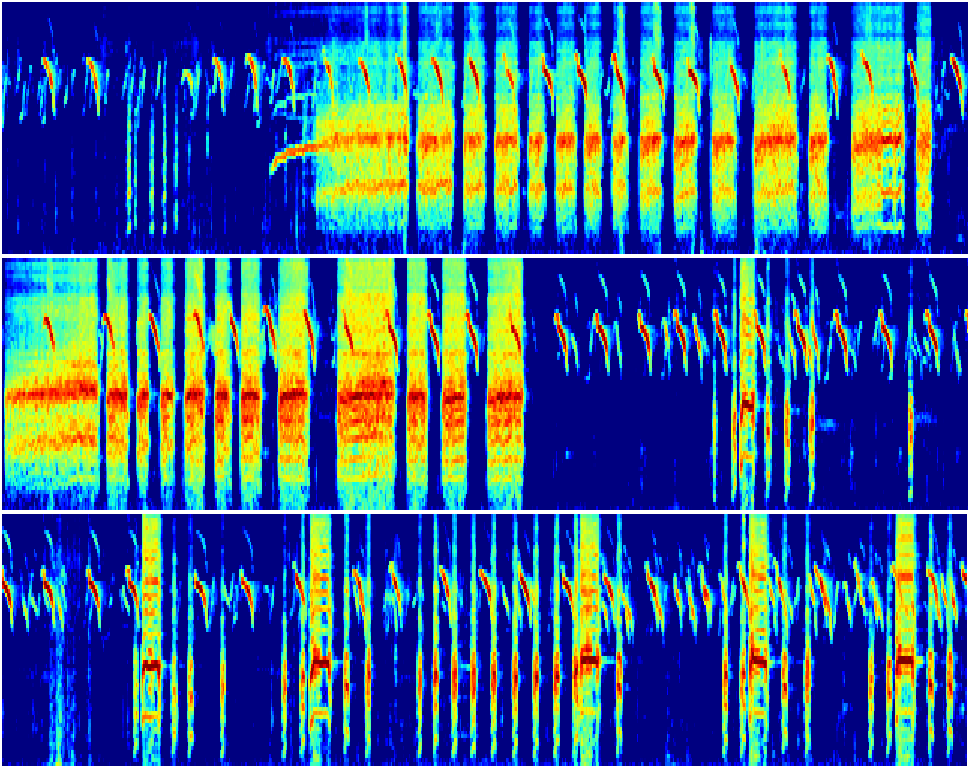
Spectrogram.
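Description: Chicks peeping continuously, several high, falling chirps a second, with a hen clucking over them. The hen's clucking is dense and loud from a few seconds in for about ten seconds, then comes in short bouts.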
